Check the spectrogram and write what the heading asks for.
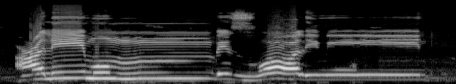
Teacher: तनवीन के बाद बा आ गया तो इक़लाब होगा, यानी एक मीम ले आएंगे छोटी सी और इस तनवीन को मीम के साथ मिलाकर पढ़ेंगे। तो यहाँ पर भी अलीमुन कहना गलत है और सही है इस तनवीन के साथ मिलाकर अलीमुम बिज़्ज़ालिमीन।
